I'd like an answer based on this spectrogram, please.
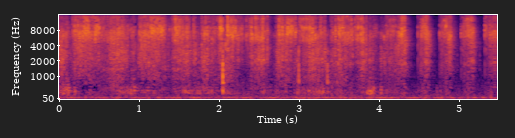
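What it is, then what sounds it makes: Salt rock lamp scratched and tapped with nails. Long nails vigorously scratch and tap across a medium, solid, rough Himalayan salt rock lamp that is lit. The sound is a bright, dense rasping hiss with almost no low end, broken by sharp, dry ticks that die away quickly. It eases into shorter separate bursts near the end.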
